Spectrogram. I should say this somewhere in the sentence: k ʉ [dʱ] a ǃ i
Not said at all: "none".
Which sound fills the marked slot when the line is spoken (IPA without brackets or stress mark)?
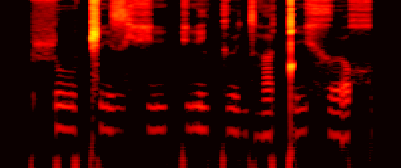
dʱ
